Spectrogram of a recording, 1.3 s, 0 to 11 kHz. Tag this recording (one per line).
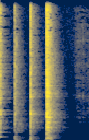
0
egoless
natural
noise
scratch
sounds
vol
zipper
